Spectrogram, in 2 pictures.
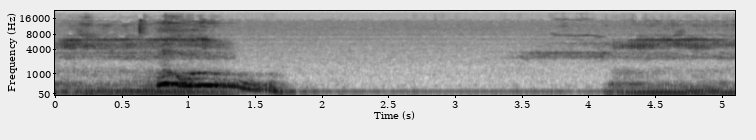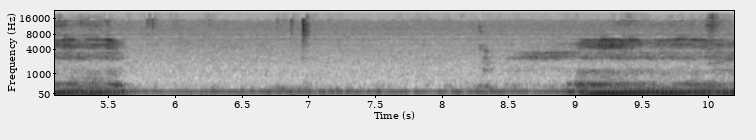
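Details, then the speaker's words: Dog snoring in the background while a person talks. "can hear my dog snoring in the background there"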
